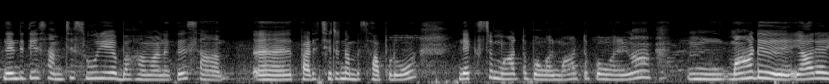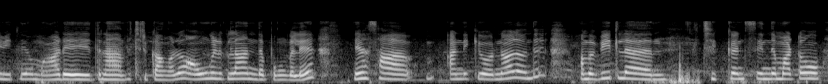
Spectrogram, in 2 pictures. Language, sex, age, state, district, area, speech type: Tamil, female, 18-30, Tamil Nadu, Thanjavur, urban, spontaneous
